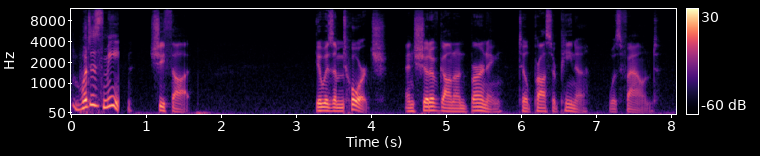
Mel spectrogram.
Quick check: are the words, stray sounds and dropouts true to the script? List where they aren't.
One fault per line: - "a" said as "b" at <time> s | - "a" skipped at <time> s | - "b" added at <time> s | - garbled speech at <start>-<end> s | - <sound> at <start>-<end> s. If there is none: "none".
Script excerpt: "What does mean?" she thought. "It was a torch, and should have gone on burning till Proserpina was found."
- dropout at 0.6-0.8 s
